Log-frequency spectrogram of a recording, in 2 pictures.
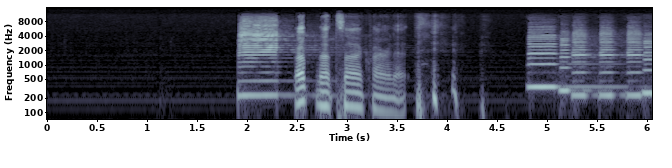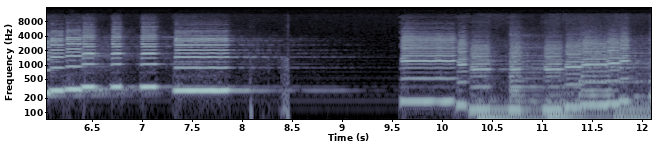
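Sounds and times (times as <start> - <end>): organ melody: 1.9 - 3.0, 4.8 - 12.0.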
